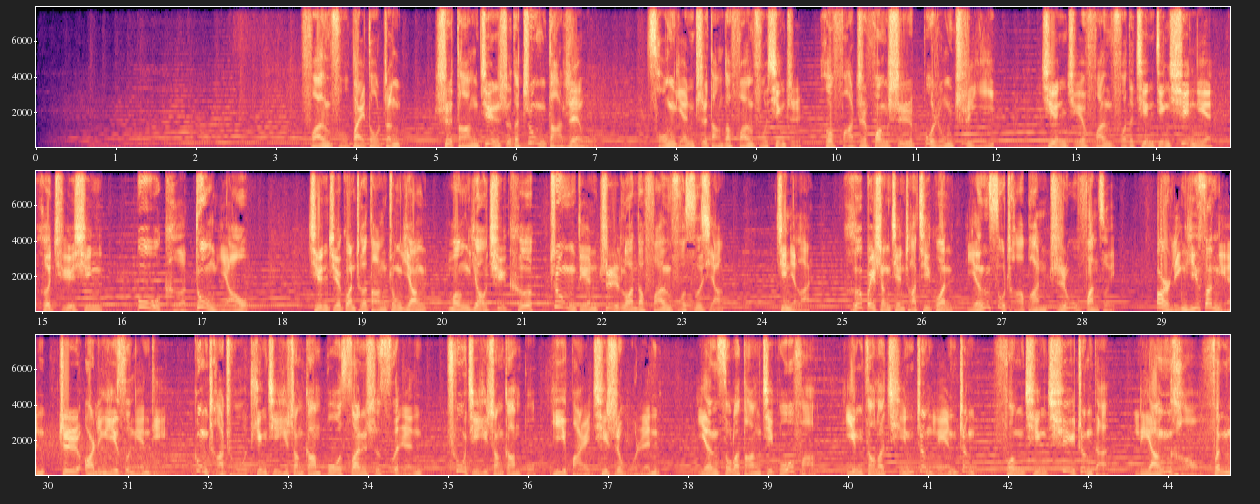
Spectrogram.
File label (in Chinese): 国语男声配音 坚定 大气; 专题-反腐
